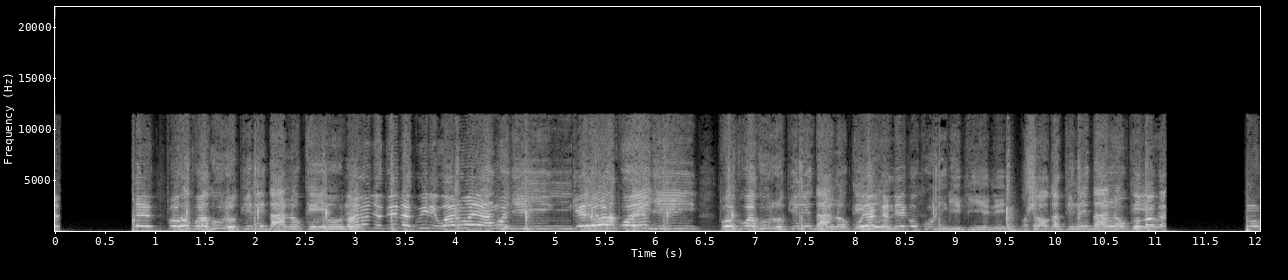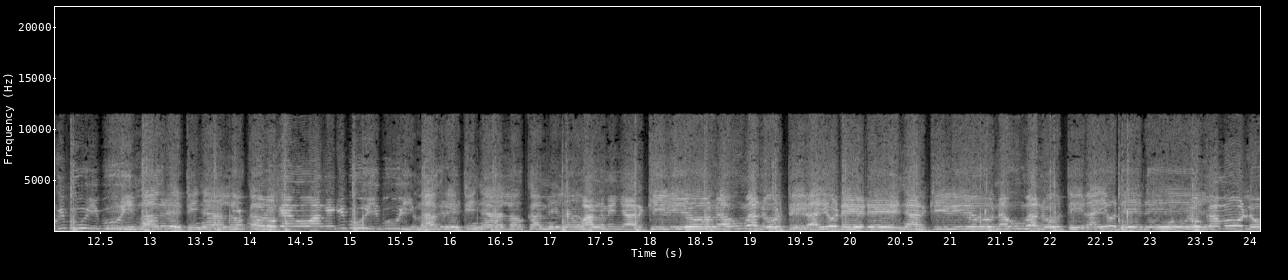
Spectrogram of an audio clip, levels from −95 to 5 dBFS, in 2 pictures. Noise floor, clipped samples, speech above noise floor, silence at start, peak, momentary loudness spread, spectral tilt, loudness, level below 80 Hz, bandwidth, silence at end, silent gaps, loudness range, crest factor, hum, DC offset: -72 dBFS; under 0.1%; 53 dB; 0 s; -2 dBFS; 8 LU; -3.5 dB/octave; -18 LUFS; -36 dBFS; 11.5 kHz; 0 s; none; 4 LU; 18 dB; none; under 0.1%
